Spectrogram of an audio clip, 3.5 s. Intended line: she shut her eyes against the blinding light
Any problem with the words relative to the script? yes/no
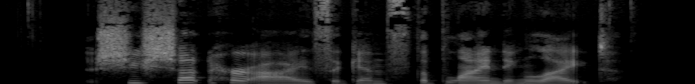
no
